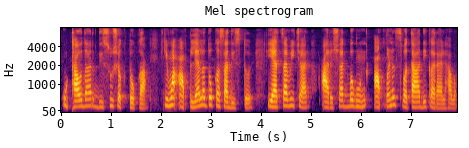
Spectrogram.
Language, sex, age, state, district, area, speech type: Marathi, female, 45-60, Maharashtra, Kolhapur, urban, spontaneous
